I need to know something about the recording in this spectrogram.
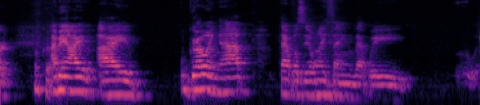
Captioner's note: laughs to self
